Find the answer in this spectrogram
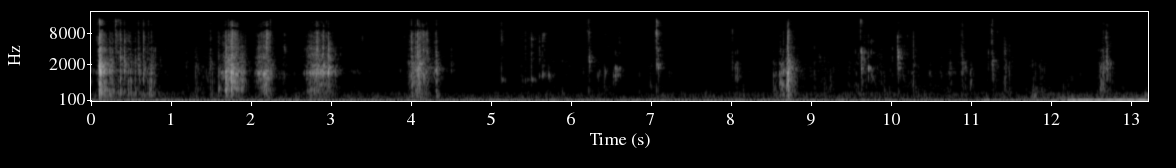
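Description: A person eating orange Mike and Ike chewy candies: crinkles and clicks from the small candy box being opened and handled, and soft chewing, as a string of short scattered crackles.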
